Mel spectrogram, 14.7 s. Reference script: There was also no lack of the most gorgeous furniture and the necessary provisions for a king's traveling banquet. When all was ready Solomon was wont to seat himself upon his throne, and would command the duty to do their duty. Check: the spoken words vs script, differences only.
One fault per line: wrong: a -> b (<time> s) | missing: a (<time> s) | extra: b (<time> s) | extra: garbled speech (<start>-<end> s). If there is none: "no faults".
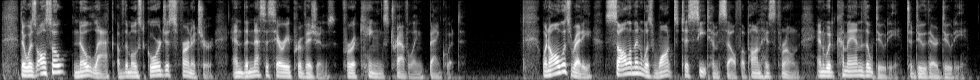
no faults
